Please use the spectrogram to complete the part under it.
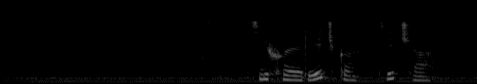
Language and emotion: Russian, neutral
